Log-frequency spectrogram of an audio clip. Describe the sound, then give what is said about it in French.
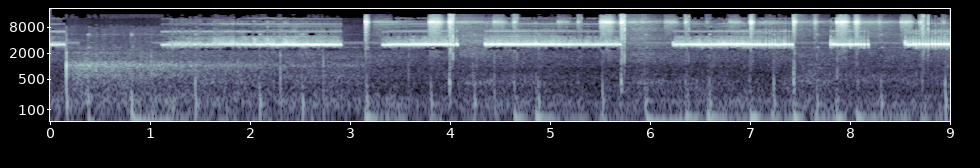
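A mole cricket sings a steady, high buzzing trill in long unbroken stretches with brief pauses between them. It is loud, with faint low thumps underneath and no voices. “Aujourd'hui, la courtilière.”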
